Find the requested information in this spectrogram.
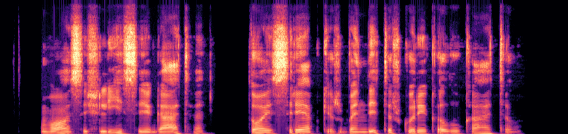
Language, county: Lithuanian, Telšiai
